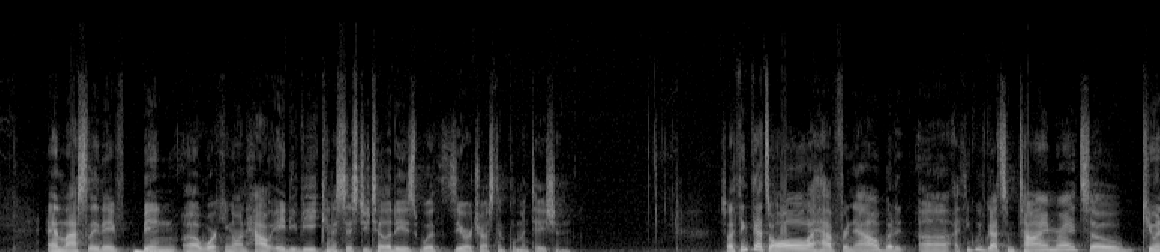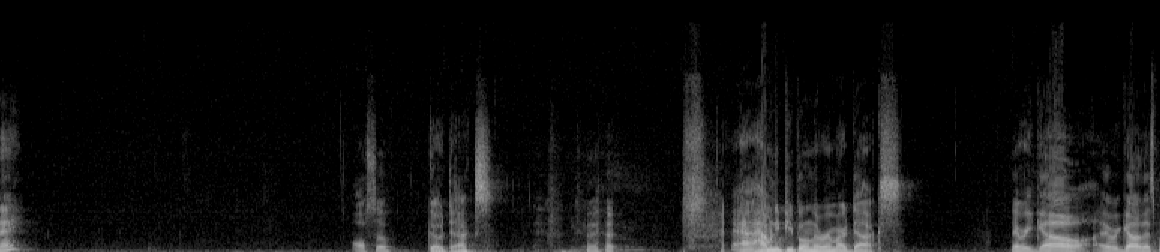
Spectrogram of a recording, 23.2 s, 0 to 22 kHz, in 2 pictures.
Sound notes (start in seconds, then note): 17.0 laughter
